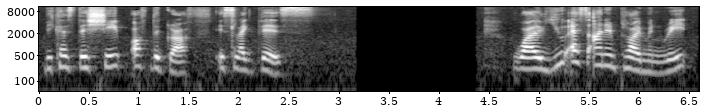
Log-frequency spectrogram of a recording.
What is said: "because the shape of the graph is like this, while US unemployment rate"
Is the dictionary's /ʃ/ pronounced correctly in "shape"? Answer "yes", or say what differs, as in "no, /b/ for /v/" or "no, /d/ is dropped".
yes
